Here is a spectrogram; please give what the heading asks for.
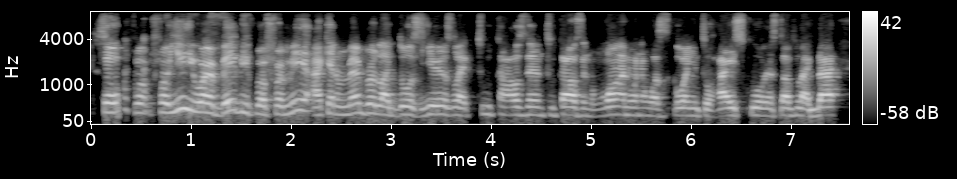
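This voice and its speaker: A man's voice: a little high, brisk, few pauses. A man in his thirties who did not grow up speaking English, reflecting in a casual video-call discussion with many fillers. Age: 30s. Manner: reflective, loose with fillers and repeats. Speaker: panelist. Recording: dull, dry video-call audio.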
